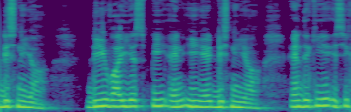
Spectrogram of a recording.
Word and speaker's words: dyspnea: एंड इसके लिए एक क्लिनिकल टर्म यूज करते हैं जिसे हम बोलते हैं डिस्निया, DYSPNEA, डिस्निया। एंड देखिए इसी के नीचे मैंने एक स्पेलिंग और लिख रखी है, यहाँ पे मैंने ओ को एक्स्ट्रा लिख रखा है।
